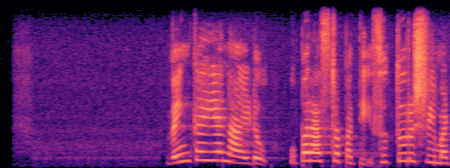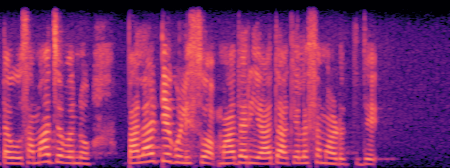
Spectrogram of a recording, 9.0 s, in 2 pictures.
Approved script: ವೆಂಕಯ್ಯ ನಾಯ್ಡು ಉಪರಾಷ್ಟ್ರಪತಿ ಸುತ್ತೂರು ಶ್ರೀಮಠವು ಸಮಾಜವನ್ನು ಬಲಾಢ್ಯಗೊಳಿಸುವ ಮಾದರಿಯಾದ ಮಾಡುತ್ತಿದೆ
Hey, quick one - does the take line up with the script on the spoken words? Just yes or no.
no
